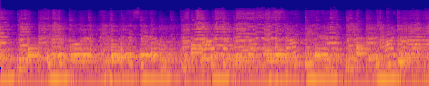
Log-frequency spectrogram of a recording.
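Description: Live salsa band playing loudly: piano, upright bass, trumpet and hand percussion (bongos, congas, timbales) over a steady, stepping bass line.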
